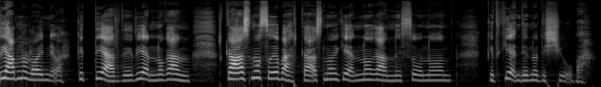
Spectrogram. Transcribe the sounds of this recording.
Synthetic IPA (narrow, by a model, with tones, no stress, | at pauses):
ɾja˧bnu˦lo˧jni˨ba˨ki˦t̪̚t̪ja˧˨ɾd̪i˧ɾje˦nːu˦ɡa˦˧nɾka˧snu˦zɨ˧˦ba˧ɾka˧snu˦ɡje˧nːu˦ɡa˦nːa˧jsu˦˧˨nu˦ | ki˧t̪ɡje˦˨nd̪i˧nu˦d̪i˨ʃju˨ba˨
